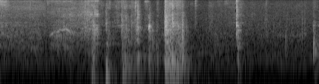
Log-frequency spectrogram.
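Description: Ladder to a motorhome's overcab bed being handled and hooked into place, giving several knocks and clatters, the loudest about two seconds in.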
